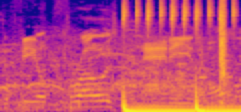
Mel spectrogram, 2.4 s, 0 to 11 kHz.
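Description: Hip hop backing music with a vocal line: the beat drops out for about the first second, leaving the voice over a thin backing, then the bass and kick drum come back in hard about 1.2 s in.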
